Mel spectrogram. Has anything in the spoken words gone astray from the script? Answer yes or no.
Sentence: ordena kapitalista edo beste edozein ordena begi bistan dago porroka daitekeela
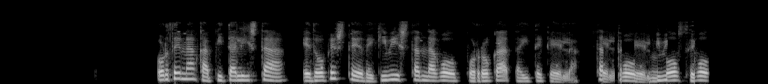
yes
